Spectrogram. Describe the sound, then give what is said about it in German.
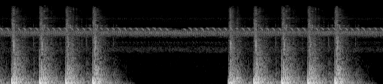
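Loud knocking on a door in the middle of the night, in two bursts: four sharp raps, a pause of about a second, then five more, over a steady high-pitched chirring like crickets. “Mitten in der Nacht klopfte es bei Onkel Blaumütze an der Türe. Richtig laut und immer wieder.”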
